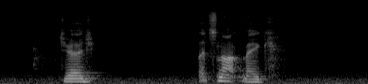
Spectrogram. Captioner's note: none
